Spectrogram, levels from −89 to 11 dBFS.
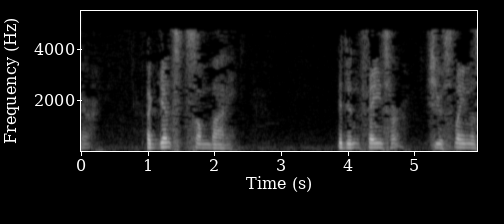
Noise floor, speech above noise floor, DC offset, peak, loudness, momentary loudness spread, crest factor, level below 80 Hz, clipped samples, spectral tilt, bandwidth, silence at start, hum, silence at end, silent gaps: -70 dBFS; 41 dB; under 0.1%; -10 dBFS; -30 LUFS; 16 LU; 22 dB; -66 dBFS; under 0.1%; -6 dB/octave; 5 kHz; 0 s; none; 0 s; none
